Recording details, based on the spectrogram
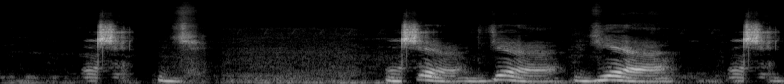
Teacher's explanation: अब combined sound symbol एक यहाँ भी है, आप देख रहे हैं यह, जैसे आप ड पढ़े थे और झ साउंड, दोनों के कम्बिनेशन से यह बना हुआ है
